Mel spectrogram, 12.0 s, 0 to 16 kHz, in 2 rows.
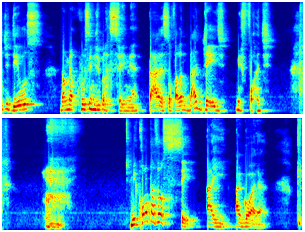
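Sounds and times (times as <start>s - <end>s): man's breathy vocal sound: 11.5s - 12.0s.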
